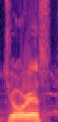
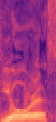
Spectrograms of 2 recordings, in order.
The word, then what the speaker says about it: Joris: earlier um you know we were saying were we saying joris Galis right yeah it's yoris okay this was in is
